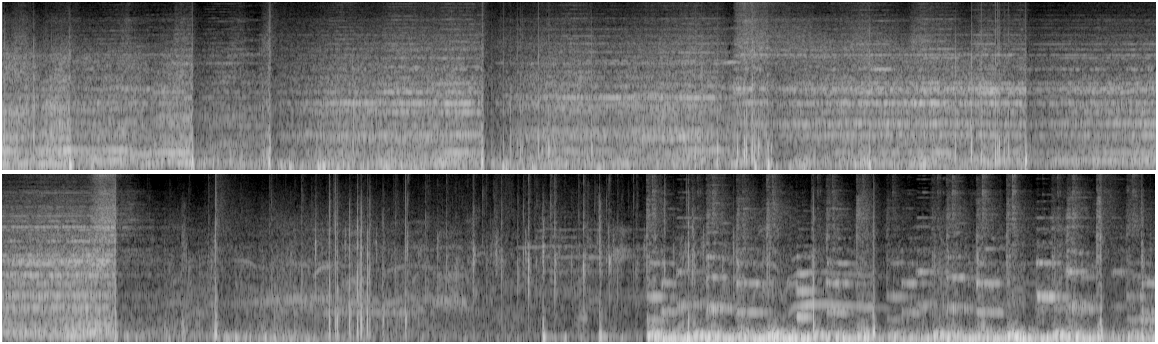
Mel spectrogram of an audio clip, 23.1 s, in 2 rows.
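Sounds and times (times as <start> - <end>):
fireworks bursting and crackling: 0.0 - 11.3, 12.2 - 23.0
music: 0.0 - 13.1, 17.9 - 23.0.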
